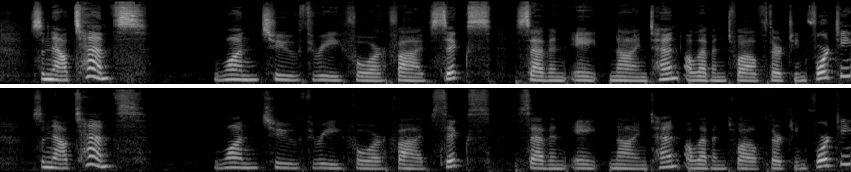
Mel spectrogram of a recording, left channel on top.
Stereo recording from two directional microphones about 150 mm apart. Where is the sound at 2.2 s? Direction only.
40° left (ahead or behind).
